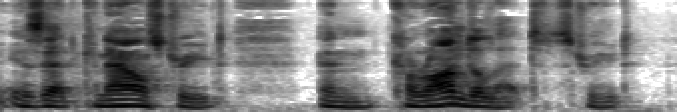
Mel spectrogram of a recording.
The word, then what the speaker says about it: Carondelet: Charles line is at Canal Street and Carondelet Street. It looks like it should be a French pronunciation, Carondelet, but it's not.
